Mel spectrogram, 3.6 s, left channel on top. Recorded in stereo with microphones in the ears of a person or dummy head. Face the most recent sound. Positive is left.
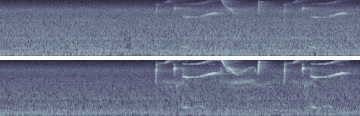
turn(degrees=-45)  # may be behind; listen again after turning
